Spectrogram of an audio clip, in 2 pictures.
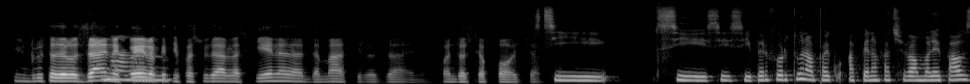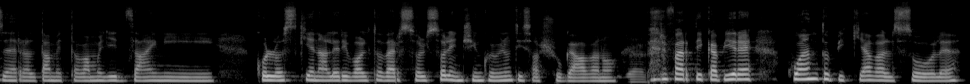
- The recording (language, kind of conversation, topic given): Italian, podcast, Quale escursione non dimenticherai mai e perché?
- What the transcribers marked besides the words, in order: drawn out: "Ma"; laughing while speaking: "per"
